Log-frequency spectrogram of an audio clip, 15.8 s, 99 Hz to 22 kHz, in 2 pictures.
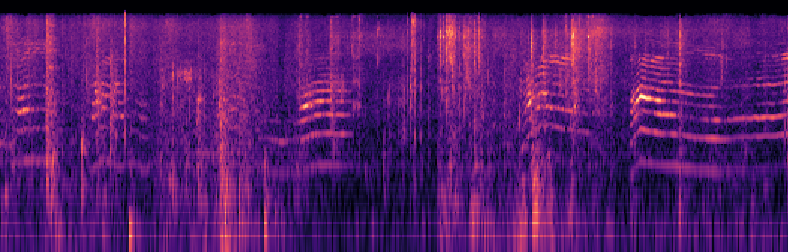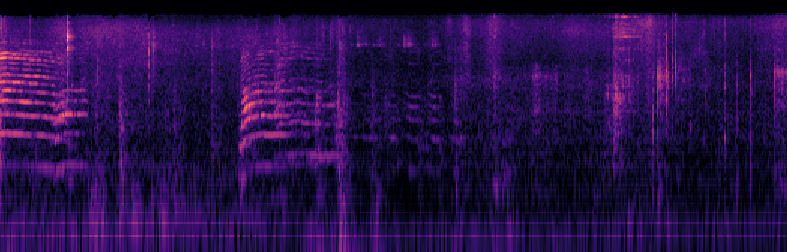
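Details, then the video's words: Pet cat Moo welcoming her owners home at the front door, giving a run of insistent, strongly harmonic meows, some long and wavering, roughly one per second, mixed with rustling, footsteps and household noise. "Cat happy welcome 2 !! 玄関開けたら2秒でにゃんこ♪♪"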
